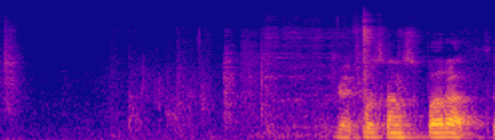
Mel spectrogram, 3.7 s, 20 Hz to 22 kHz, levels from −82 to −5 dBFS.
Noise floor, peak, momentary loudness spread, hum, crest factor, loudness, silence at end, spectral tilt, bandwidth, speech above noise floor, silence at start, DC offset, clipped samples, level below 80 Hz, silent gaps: -63 dBFS; -6 dBFS; 28 LU; none; 22 dB; -23 LUFS; 0.1 s; -6.5 dB/octave; 15.5 kHz; 41 dB; 0.05 s; under 0.1%; under 0.1%; -64 dBFS; none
